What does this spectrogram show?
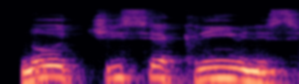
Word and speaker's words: Notitia Criminis: na apresentação no slide notite é uma palavra em latim Então se escreve se escreve dessa forma mas se pronuncia notícia crimes a notícia é crimes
